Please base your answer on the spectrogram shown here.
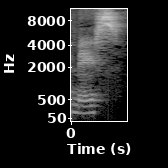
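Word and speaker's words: Myss: And I had posted a thing by Carolyn Miss. It's M-Y-S-S. Some people pronounce it Mace.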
